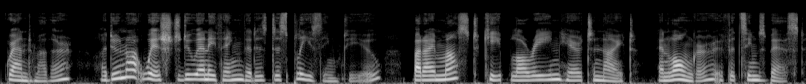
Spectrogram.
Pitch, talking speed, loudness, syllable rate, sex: 200 Hz, 195 wpm, -18 LUFS, 5.0 syllables/s, female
